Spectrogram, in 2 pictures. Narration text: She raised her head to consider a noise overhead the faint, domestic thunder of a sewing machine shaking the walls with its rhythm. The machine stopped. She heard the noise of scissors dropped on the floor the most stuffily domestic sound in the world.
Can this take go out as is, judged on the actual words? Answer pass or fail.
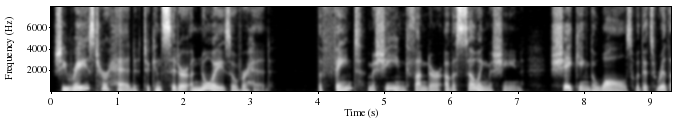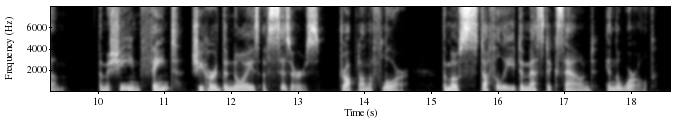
fail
